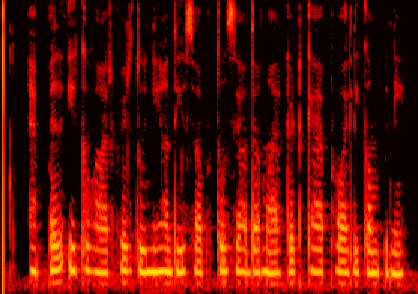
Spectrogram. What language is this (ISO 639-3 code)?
pan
